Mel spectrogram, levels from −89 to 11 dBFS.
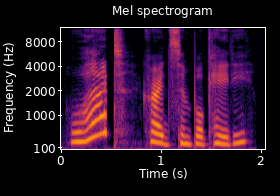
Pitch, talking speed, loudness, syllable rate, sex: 245 Hz, 120 wpm, -18 LUFS, 3.6 syllables/s, female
